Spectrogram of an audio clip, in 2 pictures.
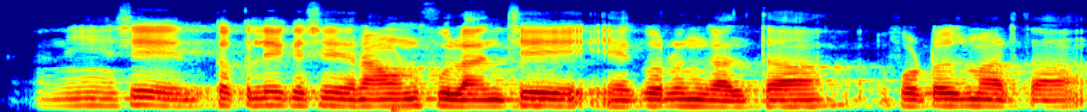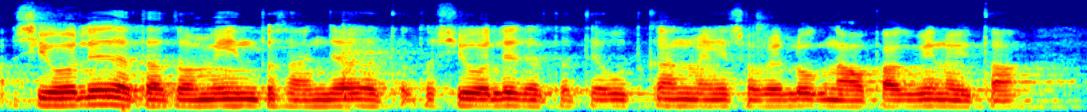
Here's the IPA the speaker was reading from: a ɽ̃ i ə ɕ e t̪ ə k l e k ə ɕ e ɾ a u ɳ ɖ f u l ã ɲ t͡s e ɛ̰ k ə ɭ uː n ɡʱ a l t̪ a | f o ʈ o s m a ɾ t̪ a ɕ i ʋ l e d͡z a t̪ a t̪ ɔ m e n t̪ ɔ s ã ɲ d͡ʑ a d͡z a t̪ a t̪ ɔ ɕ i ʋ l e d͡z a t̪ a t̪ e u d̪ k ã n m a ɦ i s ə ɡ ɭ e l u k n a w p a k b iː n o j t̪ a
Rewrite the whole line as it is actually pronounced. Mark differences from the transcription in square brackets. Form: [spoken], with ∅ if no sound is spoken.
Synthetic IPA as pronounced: a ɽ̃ i ə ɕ e t̪ ə k l e k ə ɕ e ɾ a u ɳ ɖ f u l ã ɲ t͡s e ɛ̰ k ə [ɾ] uː n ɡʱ a l t̪ a | f o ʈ o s m a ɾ t̪ a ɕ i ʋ l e d͡z a t̪ a t̪ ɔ m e n t̪ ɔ s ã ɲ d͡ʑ a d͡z a t̪ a t̪ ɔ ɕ i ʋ l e d͡z a t̪ a t̪ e u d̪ k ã n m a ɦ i s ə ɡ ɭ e l [o] k n a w p a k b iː n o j t̪ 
